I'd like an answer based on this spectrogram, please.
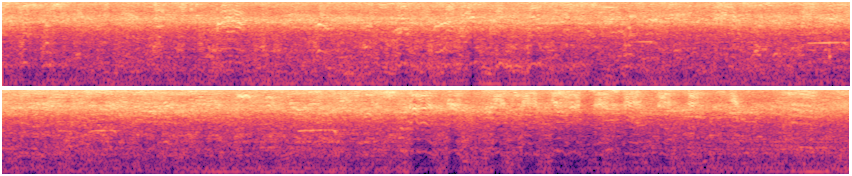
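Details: In the Balinese temple cave of Goa Lawah, a huge bat colony produces an endless wash of thin, high squeaking, with occasional short clearer notes rising above the massed chatter.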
